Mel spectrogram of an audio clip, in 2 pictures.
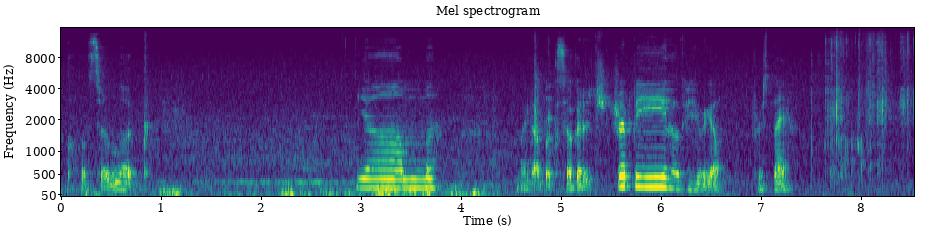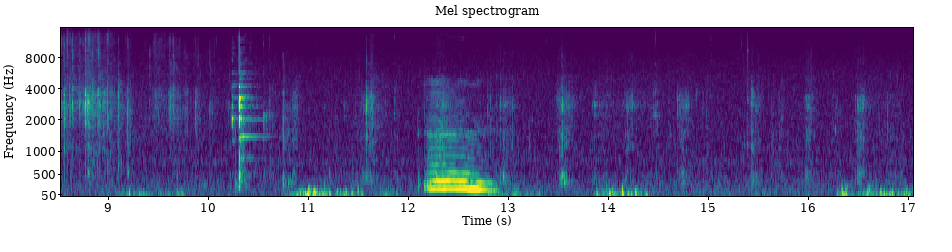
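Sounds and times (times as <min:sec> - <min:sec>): bread crust crunching: 0:07.5 - 0:10.9
person humming mmm: 0:12.1 - 0:13.1
close-up chewing: 0:12.8 - 0:17.0.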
